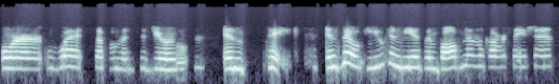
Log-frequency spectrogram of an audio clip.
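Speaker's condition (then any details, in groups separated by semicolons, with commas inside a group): ALS; 5.5 years since diagnosis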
